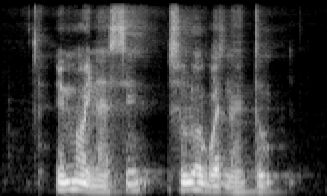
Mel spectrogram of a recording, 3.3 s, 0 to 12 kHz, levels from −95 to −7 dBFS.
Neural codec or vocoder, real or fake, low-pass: codec, 44.1 kHz, 2.6 kbps, SNAC; fake; 10.8 kHz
